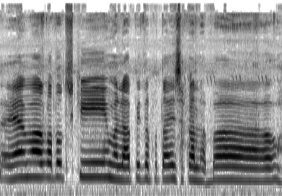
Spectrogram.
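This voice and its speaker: A woman's voice: high-pitched, fairly even intonation, normal speed, fairly bright tone, slight background noise. A woman casually vlogging outdoors in the countryside, chatting straight to her viewers and out of breath from walking. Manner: chatty, addressing viewers directly. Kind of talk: casual outdoor vlog narration. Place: rural outdoors.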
